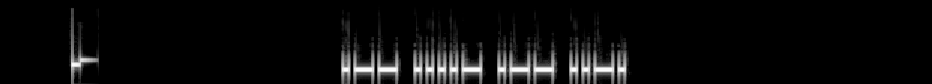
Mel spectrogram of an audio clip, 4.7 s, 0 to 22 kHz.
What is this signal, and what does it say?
Morse code, heard as a keyed tone, about 40 wpm, 700 Hz. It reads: W4WF
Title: Call Signs - 40wpm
